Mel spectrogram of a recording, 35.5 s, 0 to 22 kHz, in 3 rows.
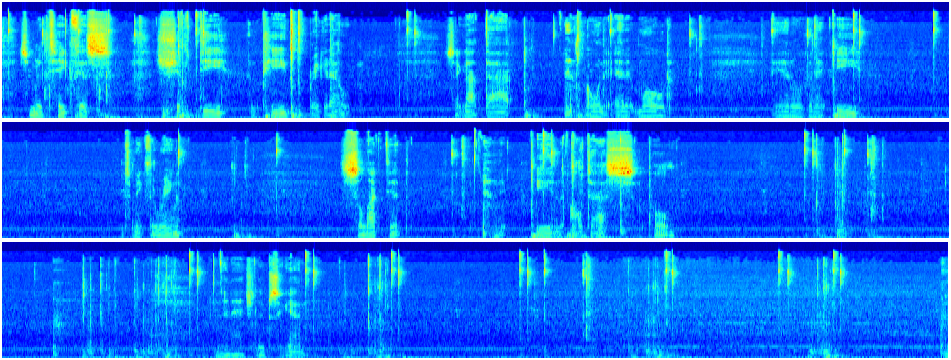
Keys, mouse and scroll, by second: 0.0 middle click, 0.6 scroll up 2, 0.9 shift+middle click, 1.2 middle click, 2.2 shift+d, 3.2 p, 4.0 Tab, 5.0 click, 6.4 Tab, 7.1 a, 7.5 middle click, 9.6 middle click, 10.3 e, 11.6 click, 14.7 a, 15.1 middle click, 18.4 e, 18.9 alt+s, 22.3 shift+middle click, 22.9-23.2 scroll up 1, 24.0-24.6 scroll up 3, 25.6 ctrl+r, 28.3 ctrl+r, 30.4 middle click, 31.8 ctrl+r, 33.9 ctrl+r.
